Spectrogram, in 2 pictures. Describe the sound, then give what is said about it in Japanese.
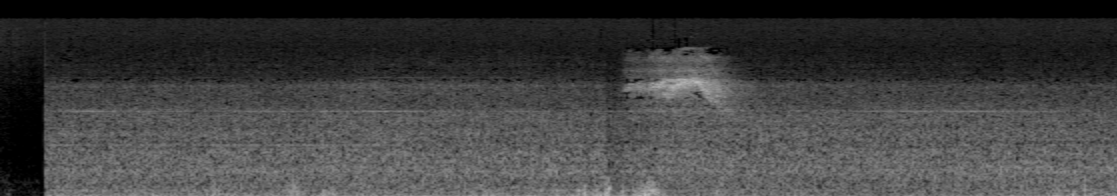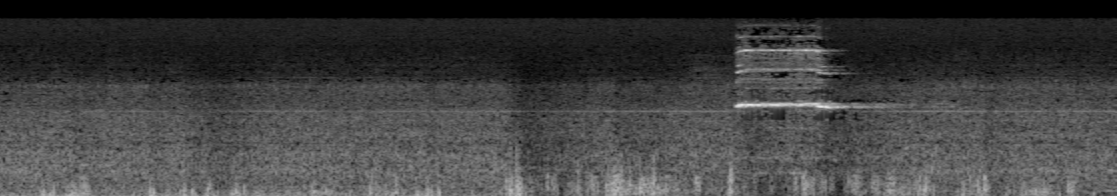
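A sightseeing diesel train departs in the Kushiro Marsh area, its engine rumbling steadily throughout. A short high whistle sounds early on, and a longer, harsher whistle comes near the end as the engine noise grows louder. “ノロッコ号の出発するピーっていう、そして、エンジンを響かせて、通り過ぎていくというようなシーン”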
